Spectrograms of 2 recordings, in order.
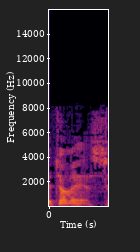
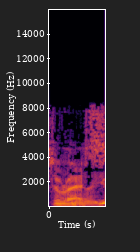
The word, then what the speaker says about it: Therese: I'm not sure how you pronounce this. Teresa? – I would say Therese. – Therese. – Use a French pronunciation.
